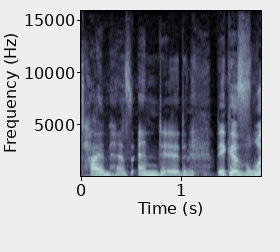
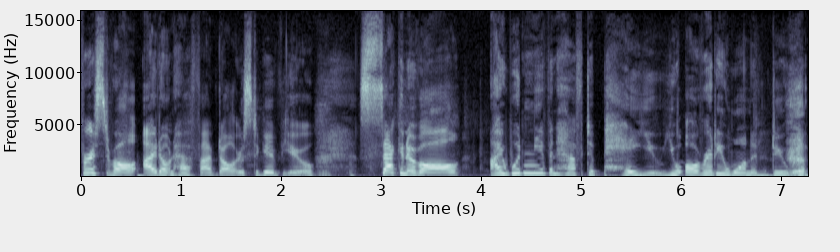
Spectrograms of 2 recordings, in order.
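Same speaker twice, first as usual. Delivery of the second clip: usual speaking voice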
